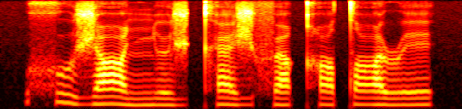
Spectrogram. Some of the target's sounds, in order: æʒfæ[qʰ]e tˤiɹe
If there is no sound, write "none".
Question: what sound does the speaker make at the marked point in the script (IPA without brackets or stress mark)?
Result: qʰ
